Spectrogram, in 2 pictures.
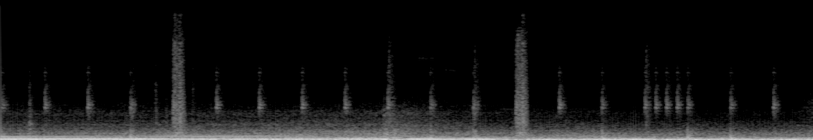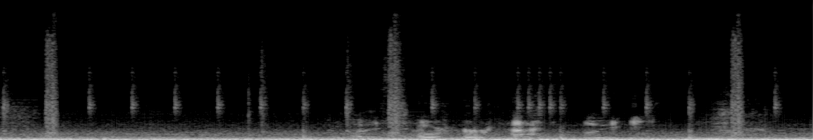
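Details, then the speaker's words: Tuned turbo car on test pulls: engine pulls up and down through the revs with sharp, quick rattling ticks over it under boost, sounding like feedback; rattle under acceleration, source unknown. "I'm just curious about the rattles. Do you hear them all? Yeah. It sounds like a feedbacker."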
